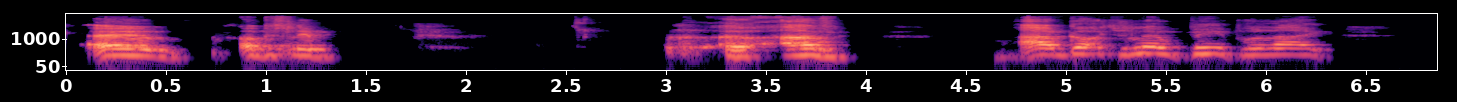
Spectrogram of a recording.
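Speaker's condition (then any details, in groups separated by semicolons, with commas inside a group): Cerebral palsy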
